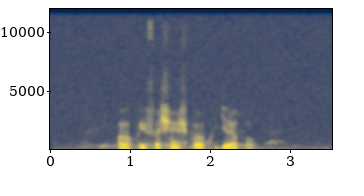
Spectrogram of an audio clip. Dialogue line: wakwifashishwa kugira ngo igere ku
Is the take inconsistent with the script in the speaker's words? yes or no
yes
